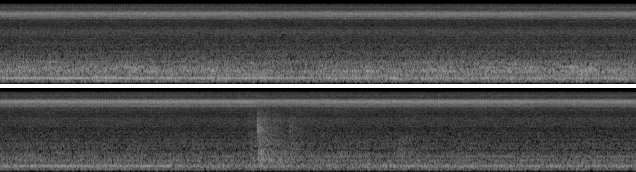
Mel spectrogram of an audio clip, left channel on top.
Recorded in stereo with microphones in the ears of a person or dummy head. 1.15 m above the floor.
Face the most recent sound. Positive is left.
turn(degrees=-30)  # may be behind; listen again after turning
